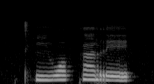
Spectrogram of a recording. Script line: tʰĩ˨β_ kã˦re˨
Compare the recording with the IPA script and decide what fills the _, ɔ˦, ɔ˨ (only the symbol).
ɔ˦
